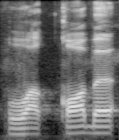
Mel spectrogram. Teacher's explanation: قاف کو موٹا ادا کرنا ہے، با پہ قلقلہ کرنا ہے وقف کی صورت میں واضح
